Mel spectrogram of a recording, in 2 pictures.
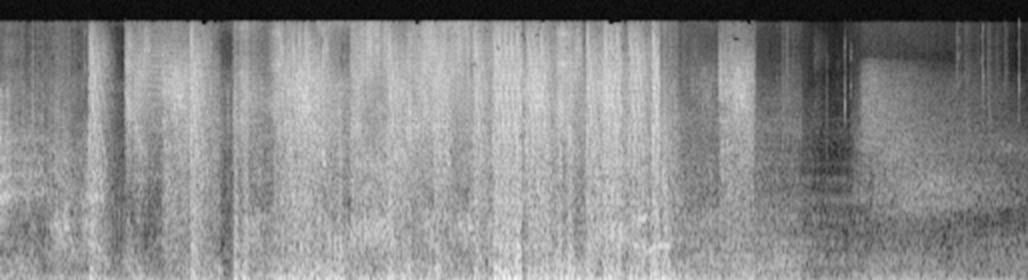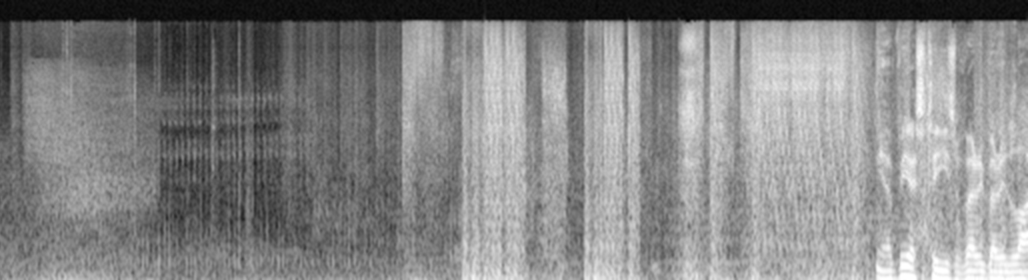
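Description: Spells and weapons clash and burst in a busy game battle.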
